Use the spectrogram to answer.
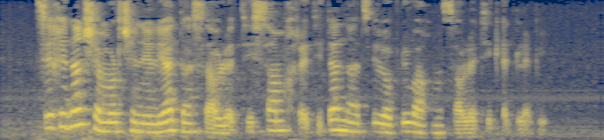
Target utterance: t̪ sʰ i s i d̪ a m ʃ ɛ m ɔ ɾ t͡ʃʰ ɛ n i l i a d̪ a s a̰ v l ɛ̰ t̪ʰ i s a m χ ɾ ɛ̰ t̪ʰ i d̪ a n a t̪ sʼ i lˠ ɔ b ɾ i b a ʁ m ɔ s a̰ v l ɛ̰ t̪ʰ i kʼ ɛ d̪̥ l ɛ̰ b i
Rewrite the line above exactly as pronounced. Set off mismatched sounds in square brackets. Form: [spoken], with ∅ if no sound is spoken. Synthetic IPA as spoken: t̪ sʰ i [χ] i d̪ a [n] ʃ ɛ m ɔ ɾ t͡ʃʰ ɛ n i l i a d̪ a s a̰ v l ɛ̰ t̪ʰ i s a m χ ɾ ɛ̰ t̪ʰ i d̪ a n a t̪ sʼ i lˠ ɔ b ɾ i [v] a ʁ m ɔ s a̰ v l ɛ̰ t̪ʰ i kʼ ɛ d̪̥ l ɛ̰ b i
